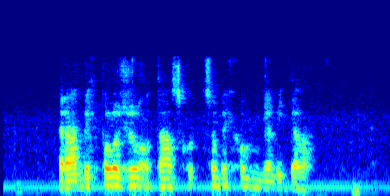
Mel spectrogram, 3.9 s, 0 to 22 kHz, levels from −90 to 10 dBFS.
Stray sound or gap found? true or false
false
